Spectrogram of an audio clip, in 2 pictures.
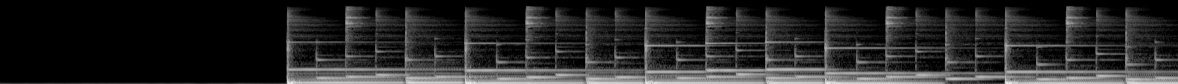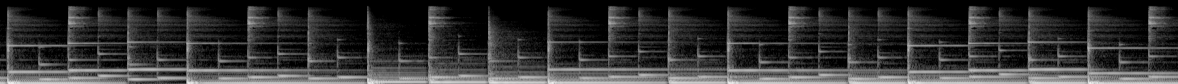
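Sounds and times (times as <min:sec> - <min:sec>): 
waltz music: 0:02.9 - 0:23.5.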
